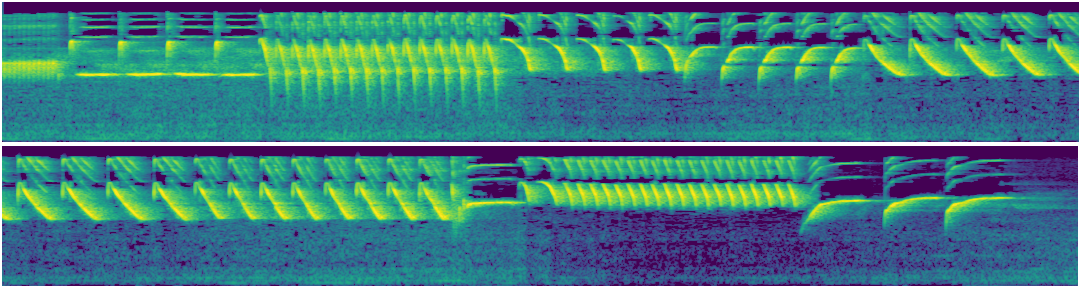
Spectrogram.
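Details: A canary sings a long varied phrase meant to trigger breeding mood in other canaries: steady whistle, dense rattling trills, runs of quick downslurred notes, and a bright high buzz.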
